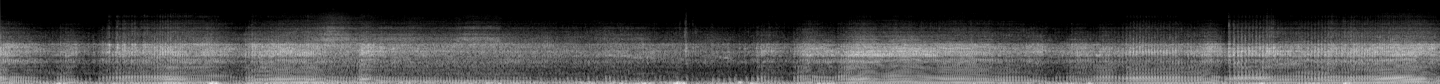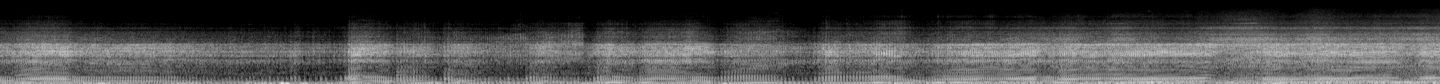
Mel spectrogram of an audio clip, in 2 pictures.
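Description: Honda CRF four-stroke motocross bike engine revving hard and easing off over and over as it is ridden around a dirt track, its pitch rising and falling through the gears. Heard from on the bike itself, with a steady hiss and some clattering over the engine.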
